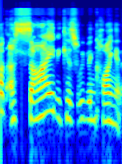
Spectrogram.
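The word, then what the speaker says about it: açaí: um you call it a sai because we've been calling it a chi so this the c is pronounced like s right a a sai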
